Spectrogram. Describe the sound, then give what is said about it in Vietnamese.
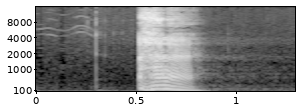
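A man clears his throat once with a short, loud, dry, voiced harrumph lasting under half a second, preceded by a faint click and followed by silence. “Cao Lượng ho khan một tiếng”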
